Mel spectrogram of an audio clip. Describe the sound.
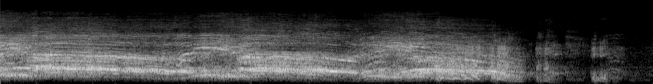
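A crowd cheering and shouting in welcome for visiting devotees from Ukraine at a devotee gathering. The dense mass of voices holds for about five seconds, then thins out into a few scattered sounds.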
